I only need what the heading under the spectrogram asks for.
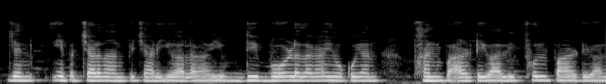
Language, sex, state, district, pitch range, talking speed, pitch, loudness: Kumaoni, male, Uttarakhand, Tehri Garhwal, 170-180 Hz, 200 wpm, 175 Hz, -13 LUFS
